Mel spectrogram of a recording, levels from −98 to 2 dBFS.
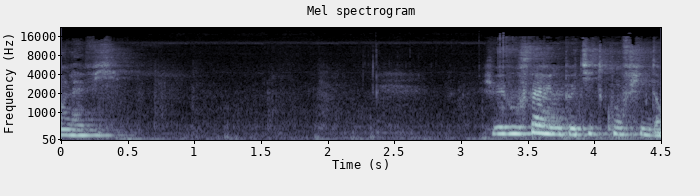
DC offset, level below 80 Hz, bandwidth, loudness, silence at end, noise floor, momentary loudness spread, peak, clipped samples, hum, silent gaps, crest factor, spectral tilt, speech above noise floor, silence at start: under 0.1%; -56 dBFS; 16.5 kHz; -25 LUFS; 0 s; -60 dBFS; 14 LU; -10 dBFS; under 0.1%; none; none; 18 dB; -5.5 dB/octave; 35 dB; 0 s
